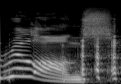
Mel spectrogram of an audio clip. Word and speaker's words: Rollins: Men jag har sagt Jonathan Rollins jättemånga gånger, och sen nu på sistone så har jag börjat komma in i att det är ju faktiskt Rollins.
